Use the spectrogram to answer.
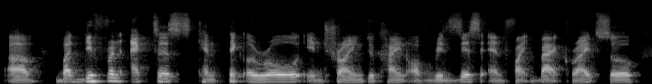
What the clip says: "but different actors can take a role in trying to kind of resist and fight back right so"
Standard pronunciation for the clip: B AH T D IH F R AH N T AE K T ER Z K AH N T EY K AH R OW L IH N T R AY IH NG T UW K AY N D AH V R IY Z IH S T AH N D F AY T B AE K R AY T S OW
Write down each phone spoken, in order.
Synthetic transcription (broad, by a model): B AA T D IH F R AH N T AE K T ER S K AH N T EY K AH R OW L IH N T R AY IH NG T UW K AY N D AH F R IY Z IH S T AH N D F AY T B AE K R AY T S OW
